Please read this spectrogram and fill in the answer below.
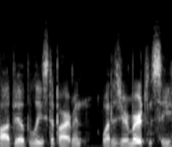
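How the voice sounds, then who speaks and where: Using a put-on character voice, a man speaks at a very fast pace. His pitch is fairly low and his intonation is monotone and flat. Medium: read story. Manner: calm, professional.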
